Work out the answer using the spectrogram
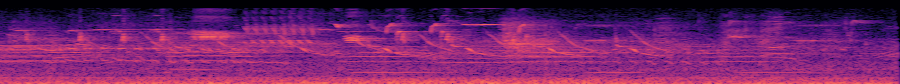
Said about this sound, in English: So I'm pulling up Northern Cardinal so far.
